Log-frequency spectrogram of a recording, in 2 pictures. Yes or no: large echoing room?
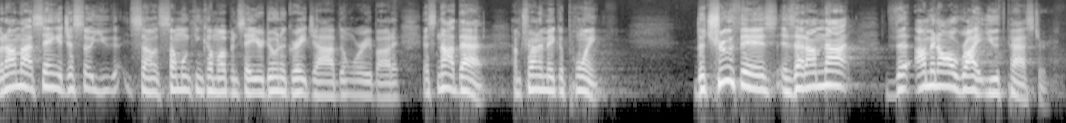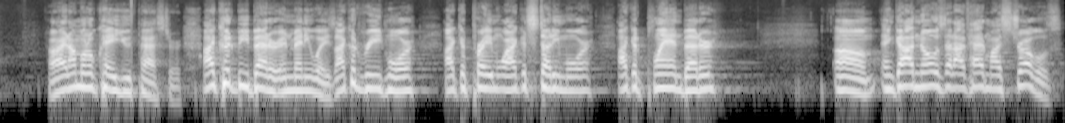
yes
